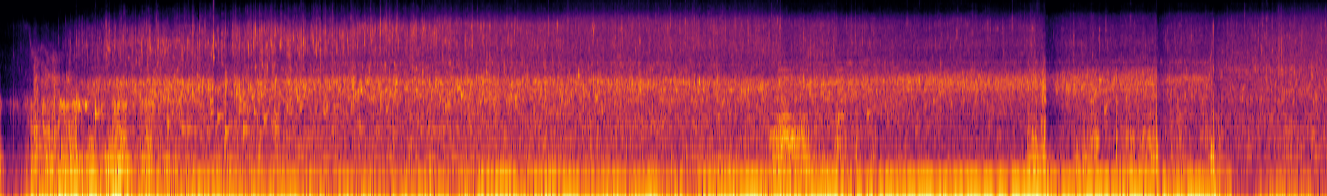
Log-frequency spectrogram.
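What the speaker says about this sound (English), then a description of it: "Release him in some fast water" Fast-flowing water in a deep-woods trout stream rushes steadily and loudly for the whole stretch, a close, continuous broadband wash with no talk over it.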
